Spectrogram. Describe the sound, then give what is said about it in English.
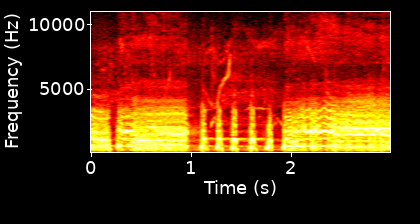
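A person imitates a chicken, with a burst of loud nasal squawking, a rapid staccato run of about six clucks, then more sustained squawking, all loud with no other talk. “You just gotta stop the clucking, guy.”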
